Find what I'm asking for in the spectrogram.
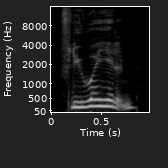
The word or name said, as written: flyverhjelm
